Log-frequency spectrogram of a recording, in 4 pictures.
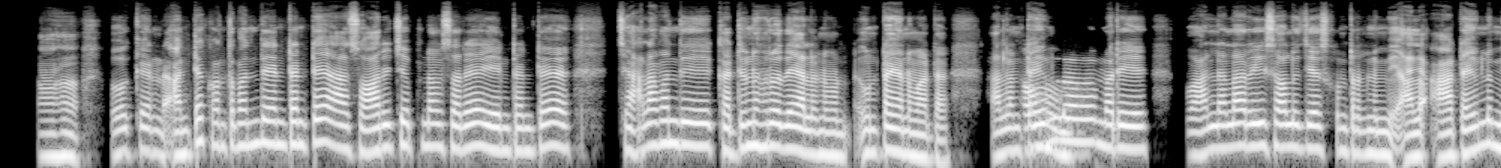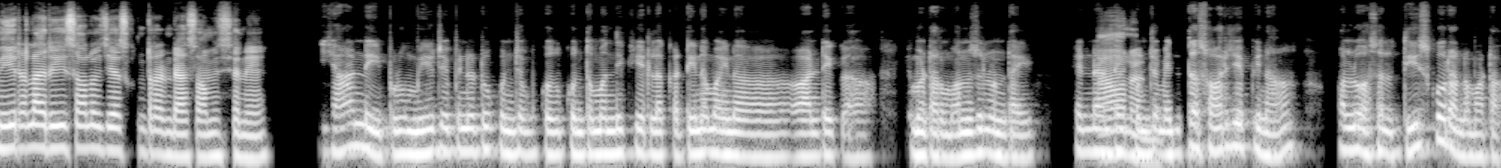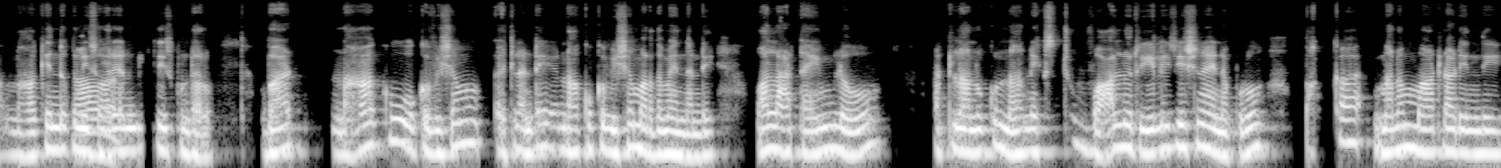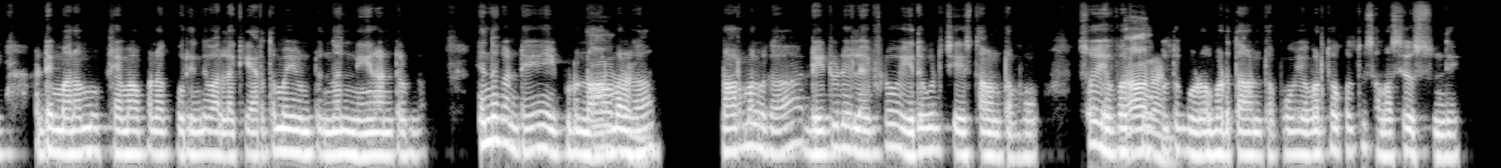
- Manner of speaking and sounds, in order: in English: "సారీ"; other background noise; in English: "రీసాల్వ్"; in English: "రీసాల్వ్"; in English: "సారీ"; in English: "సారీ"; tapping; in English: "బట్"; in English: "నెక్స్ట్"; in English: "రియలైజేషన్"; in English: "నార్మల్‌గా నార్మల్‌గా డే టు డే లైఫ్‌లో"; in English: "సో"
- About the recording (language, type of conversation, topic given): Telugu, podcast, సమస్యపై మాట్లాడడానికి సరైన సమయాన్ని మీరు ఎలా ఎంచుకుంటారు?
